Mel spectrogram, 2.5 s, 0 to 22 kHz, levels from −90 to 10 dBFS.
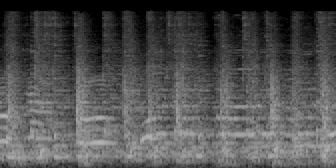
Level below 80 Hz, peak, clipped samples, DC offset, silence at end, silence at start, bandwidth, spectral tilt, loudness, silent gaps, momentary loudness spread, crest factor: -62 dBFS; -8 dBFS; under 0.1%; under 0.1%; 0 s; 0 s; 17 kHz; -4 dB/octave; -25 LUFS; none; 3 LU; 16 dB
